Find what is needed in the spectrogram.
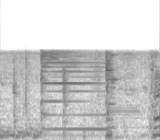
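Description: Guitar playing gospel-song accompaniment: plucked and strummed notes, with a chord held ringing from about half a second in that fades away before the next sung line comes in at the end.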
